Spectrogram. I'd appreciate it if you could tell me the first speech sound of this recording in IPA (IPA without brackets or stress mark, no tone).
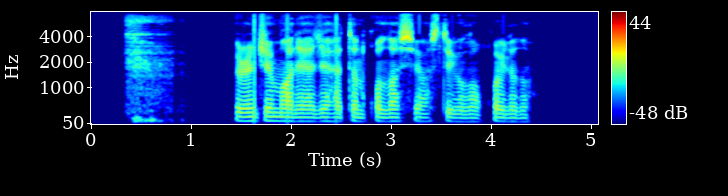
b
